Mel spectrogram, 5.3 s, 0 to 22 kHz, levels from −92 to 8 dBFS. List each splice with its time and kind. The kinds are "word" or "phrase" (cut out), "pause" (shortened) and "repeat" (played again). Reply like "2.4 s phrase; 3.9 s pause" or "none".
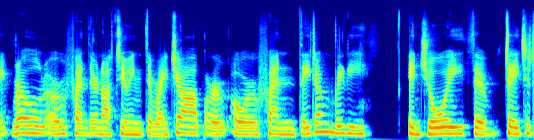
none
